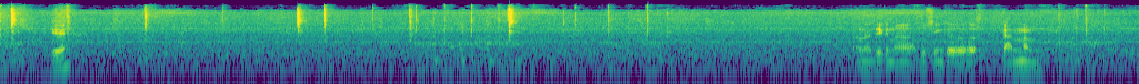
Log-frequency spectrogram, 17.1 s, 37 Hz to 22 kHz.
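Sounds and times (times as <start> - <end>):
stamping machine humming: 1.8 - 10.8, 15.6 - 17.0
machine mechanism sharp clicks: 4.4 - 7.8.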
